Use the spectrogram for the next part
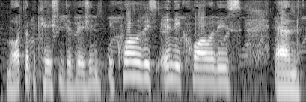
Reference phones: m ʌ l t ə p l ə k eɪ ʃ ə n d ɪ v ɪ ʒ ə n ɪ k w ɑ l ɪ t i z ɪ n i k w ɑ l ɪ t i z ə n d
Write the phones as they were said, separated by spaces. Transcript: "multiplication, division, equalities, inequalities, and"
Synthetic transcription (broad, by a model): m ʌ l t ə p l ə k eɪ ʃ n d ɪ v ɪ ʒ ə n ɪ k w ɑ l ɪ t i z ɪ n i k w ɑ l ɪ t i z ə n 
